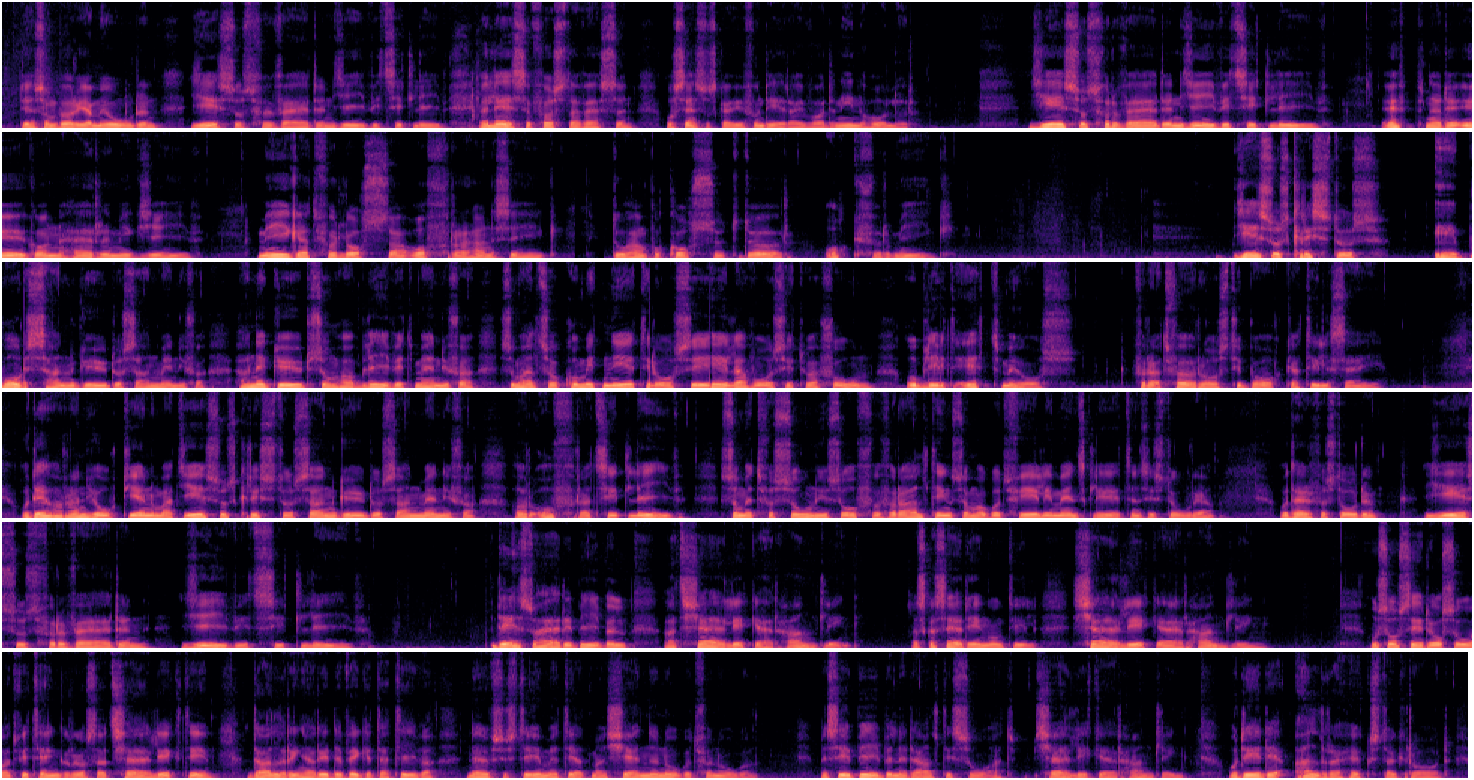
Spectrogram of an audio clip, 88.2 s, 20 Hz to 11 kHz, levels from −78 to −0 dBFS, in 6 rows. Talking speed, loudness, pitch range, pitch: 135 wpm, -23 LUFS, 125-165 Hz, 140 Hz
